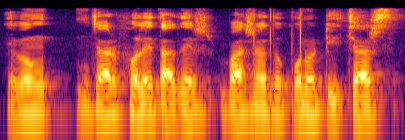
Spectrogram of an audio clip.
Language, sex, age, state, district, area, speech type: Bengali, male, 18-30, West Bengal, Jalpaiguri, rural, spontaneous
